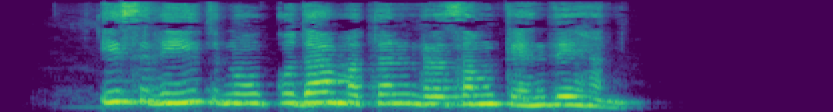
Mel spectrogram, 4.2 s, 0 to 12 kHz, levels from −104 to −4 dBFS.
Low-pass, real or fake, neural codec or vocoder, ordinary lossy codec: 10.8 kHz; real; none; AAC, 48 kbps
